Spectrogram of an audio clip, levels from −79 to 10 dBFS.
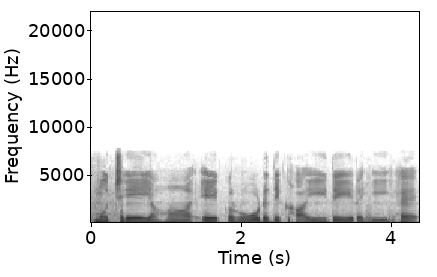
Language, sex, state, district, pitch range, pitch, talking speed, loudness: Hindi, female, Madhya Pradesh, Katni, 180-230 Hz, 195 Hz, 110 wpm, -17 LUFS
